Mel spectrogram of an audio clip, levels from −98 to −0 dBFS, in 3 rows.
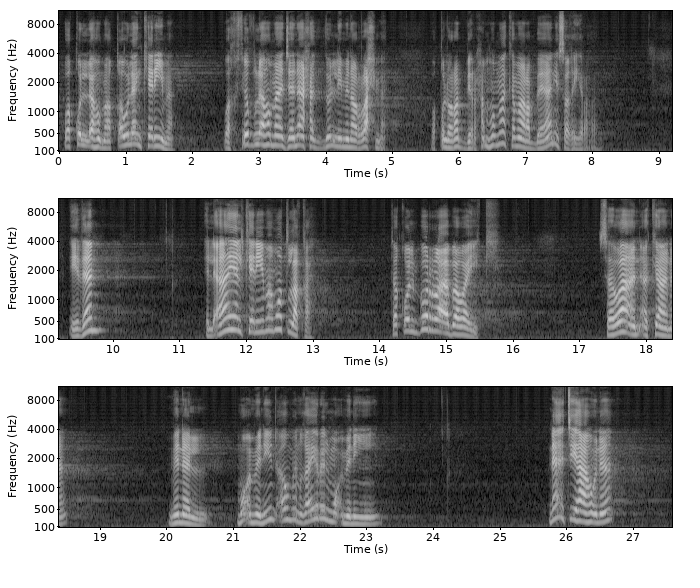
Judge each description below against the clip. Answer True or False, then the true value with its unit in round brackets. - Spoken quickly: False (70 wpm)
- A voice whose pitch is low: False (190 Hz)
